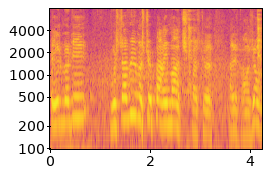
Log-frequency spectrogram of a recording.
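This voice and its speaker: A man with a high voice speaks at a moderate pace. Audible room echo and noticeable background noise surround him. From Corsica, France. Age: 80s+. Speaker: veteran journalist and politician. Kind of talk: conference talk.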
